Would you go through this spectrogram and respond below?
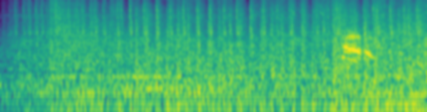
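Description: Continuous rattling aircraft machine-gun fire in the World War II flight game Air Conflicts Pacific Carriers, dense rapid bursts over a loud engine drone, sustained throughout.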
